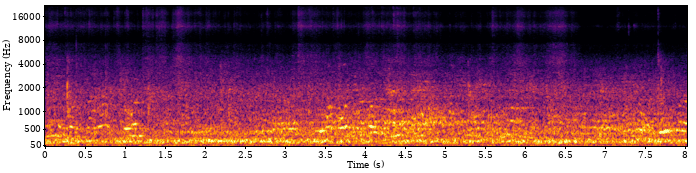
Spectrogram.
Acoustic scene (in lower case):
subway station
